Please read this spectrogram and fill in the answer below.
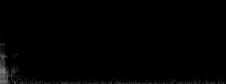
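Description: Faint scrubbing of a paintbrush working acrylic paint together on a palette.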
